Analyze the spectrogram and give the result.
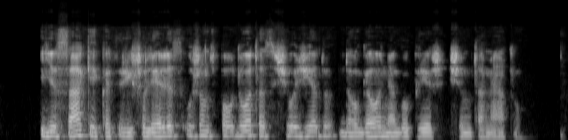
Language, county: Lithuanian, Marijampolė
